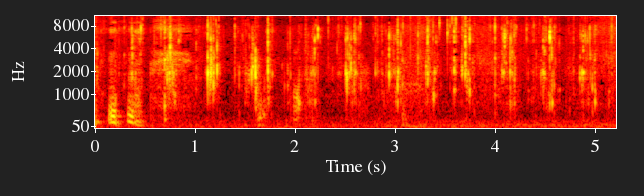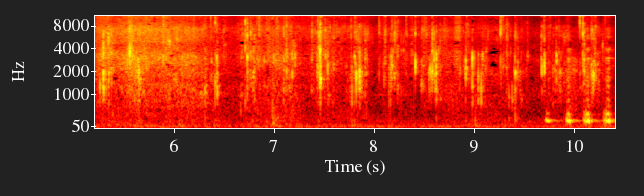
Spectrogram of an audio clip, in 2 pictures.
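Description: Rottweiler/Shepherd mix dog licking peanut butter out of a small plastic cup: quick, irregular wet licks and smacks of the tongue and mouth, several a second, with a softer hissy stretch about midway.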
